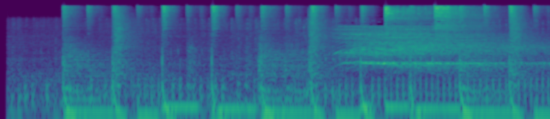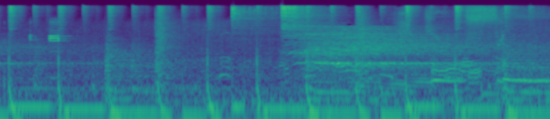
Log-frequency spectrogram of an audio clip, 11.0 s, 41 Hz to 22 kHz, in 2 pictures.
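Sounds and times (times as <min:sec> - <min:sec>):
electronic music with heavy bass: 0:00.6 - 0:11.0.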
